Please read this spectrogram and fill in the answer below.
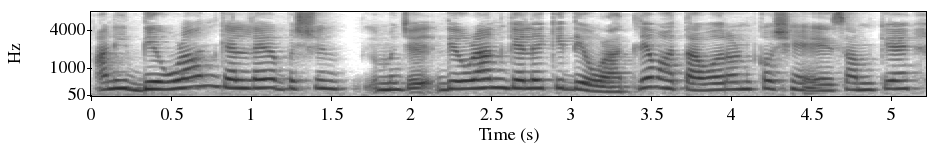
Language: Konkani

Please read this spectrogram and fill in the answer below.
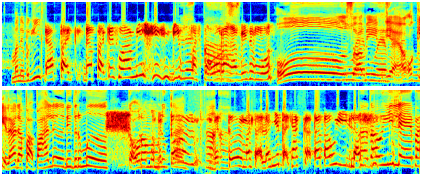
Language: Malay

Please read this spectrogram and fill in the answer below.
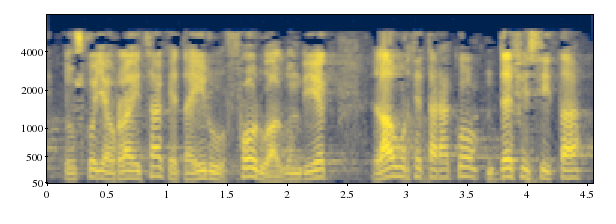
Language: Basque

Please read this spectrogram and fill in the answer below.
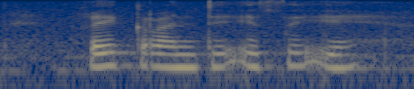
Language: Northern Sotho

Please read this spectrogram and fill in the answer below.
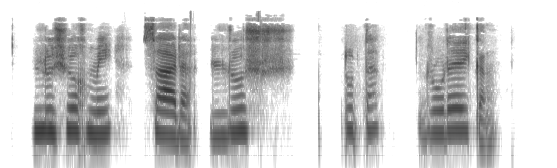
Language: Sihuas Ancash Quechua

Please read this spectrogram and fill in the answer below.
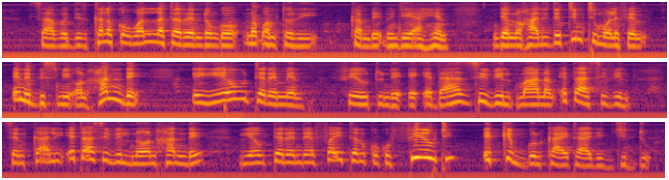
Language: Fula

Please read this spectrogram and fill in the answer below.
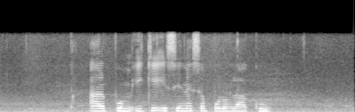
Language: Javanese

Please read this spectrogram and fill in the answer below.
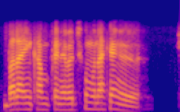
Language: Bodo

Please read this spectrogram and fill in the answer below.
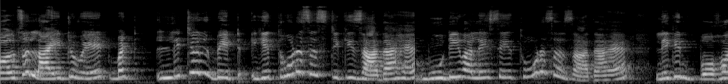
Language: Hindi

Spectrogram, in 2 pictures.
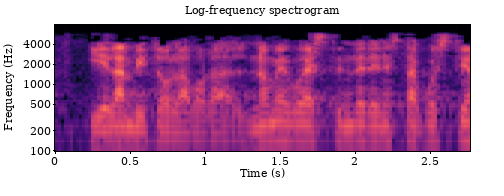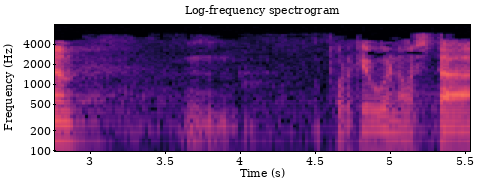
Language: Spanish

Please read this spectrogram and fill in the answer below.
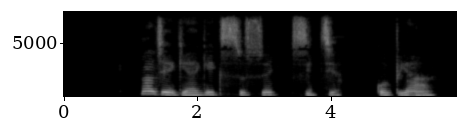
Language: Kalenjin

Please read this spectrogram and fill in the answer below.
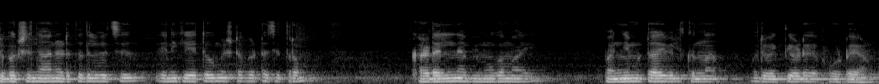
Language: Malayalam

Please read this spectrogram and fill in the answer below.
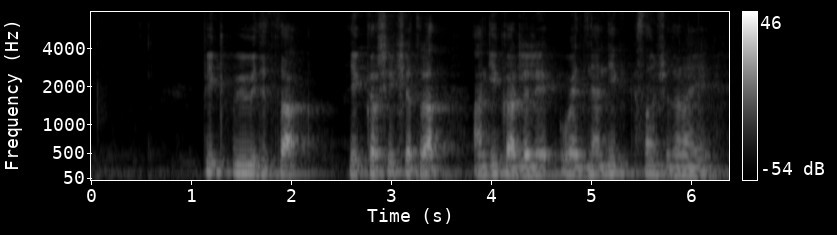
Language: Marathi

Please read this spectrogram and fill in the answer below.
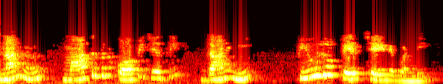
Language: Telugu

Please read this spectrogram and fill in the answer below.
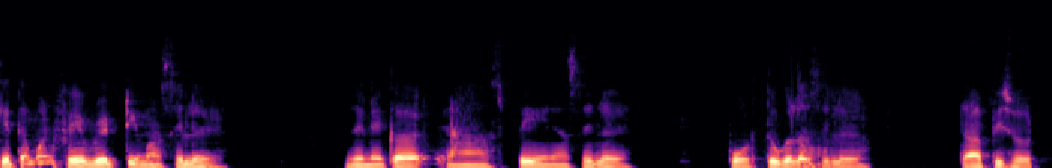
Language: Assamese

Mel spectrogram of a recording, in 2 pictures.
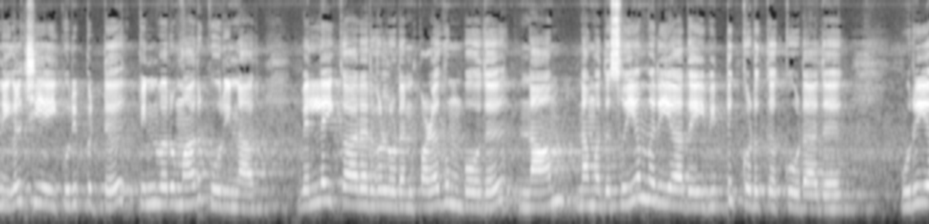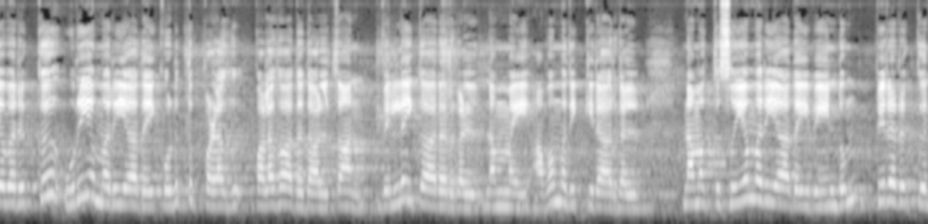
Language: Tamil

